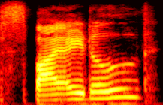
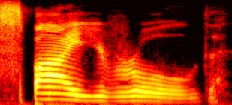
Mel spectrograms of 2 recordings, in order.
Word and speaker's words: spiraled: the other thing is watch the r sound here in the middle instead of spal it's spiraled so this is an o sound with the a l spiraled has spiraled out of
